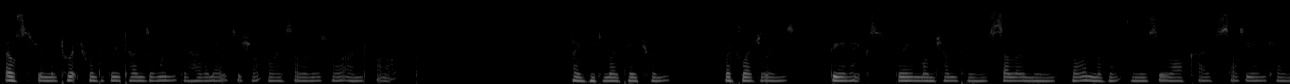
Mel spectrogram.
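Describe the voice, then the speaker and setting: Creaky, even-toned British creator. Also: mid-range voice, moderate pace, no echo. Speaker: audio roleplay creator. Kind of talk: scripted outro, reading thanks and credits.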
